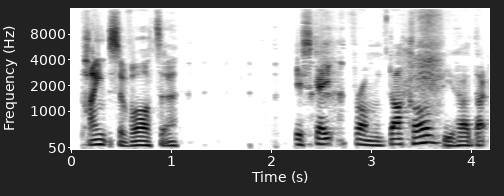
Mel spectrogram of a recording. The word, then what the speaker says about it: Duckov: Escape from Duckov. You heard that correct. I have not mispronounced Tarkov, like I may have mispronounced something earlier.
